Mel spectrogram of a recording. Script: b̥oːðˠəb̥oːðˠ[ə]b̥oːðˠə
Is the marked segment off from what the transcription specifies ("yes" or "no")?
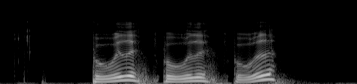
no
